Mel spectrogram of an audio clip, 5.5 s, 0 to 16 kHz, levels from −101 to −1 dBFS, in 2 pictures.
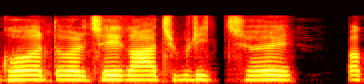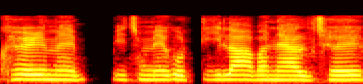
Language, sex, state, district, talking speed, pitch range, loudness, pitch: Maithili, male, Bihar, Saharsa, 155 wpm, 195-200 Hz, -16 LUFS, 195 Hz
